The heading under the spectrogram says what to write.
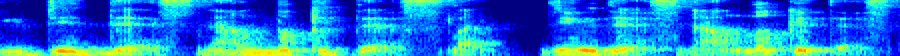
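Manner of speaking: dropped, deep, breathy whispered nonstop berating tirade. Retelling how the boss suddenly went at the speaker: imitating a boss's voice going much deeper. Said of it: "his voice went five octaves deeper".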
